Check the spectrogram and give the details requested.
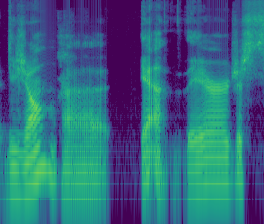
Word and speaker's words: Dijon: is Dion so uh as our Americans say Dijon mustard but uh djon uh yeah they are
